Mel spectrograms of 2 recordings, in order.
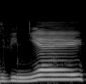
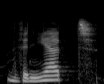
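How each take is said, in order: First: The final t sound is left silent. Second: The final t sound is clearly pronounced. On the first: "if you were to say it in the French way" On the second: "We pronounce that T in English"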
